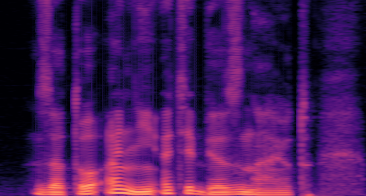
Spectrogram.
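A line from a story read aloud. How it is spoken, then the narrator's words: Gloomy. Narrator (Russian): мрачно сказал Вар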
